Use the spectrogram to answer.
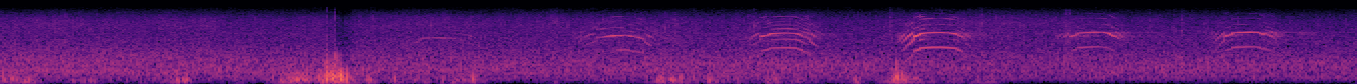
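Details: Roadside hawk of the Caatinga, Sertão, gives a series of high, arched whistled notes, about two per second, over soft rustling and faint background noise.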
